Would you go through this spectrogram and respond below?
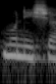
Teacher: अगला है मुनि जोड़ ईशा, यहाँ एक ह्रस्व स्वर है, उसके बाद दीर्घ स्वर आया है, यानी एक ह्रस्व ई है और दूसरा दीर्घ ई है, दोनों मिलकर दीर्घ ई हुए हैं। इस तरह इसका संधि जो वर्ड बन रहा है वो मुनीशा होगा।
